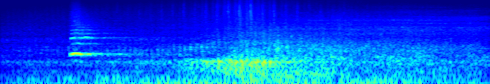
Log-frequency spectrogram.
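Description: A local commuter train running: a short, bright horn toot sounds once, then a steady, loud rumbling and rattling roll builds, peaks, and eases slightly while continuing. No one speaks.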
